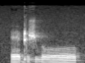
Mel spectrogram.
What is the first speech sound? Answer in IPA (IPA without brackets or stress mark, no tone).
ɛ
